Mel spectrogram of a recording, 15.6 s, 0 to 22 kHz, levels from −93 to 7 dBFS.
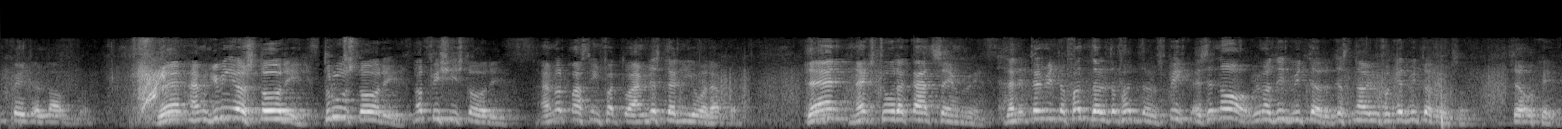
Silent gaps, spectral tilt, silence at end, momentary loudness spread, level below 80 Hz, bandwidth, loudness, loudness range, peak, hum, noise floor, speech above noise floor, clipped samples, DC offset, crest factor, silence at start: none; -4 dB/octave; 0 s; 12 LU; -62 dBFS; 7.6 kHz; -20 LUFS; 7 LU; -2 dBFS; none; -44 dBFS; 24 dB; under 0.1%; under 0.1%; 20 dB; 0 s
